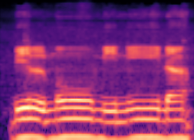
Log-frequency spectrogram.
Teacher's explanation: ibdalul hamzati waw, ditukar hamzah dengan waw menjadi bil mu'minina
